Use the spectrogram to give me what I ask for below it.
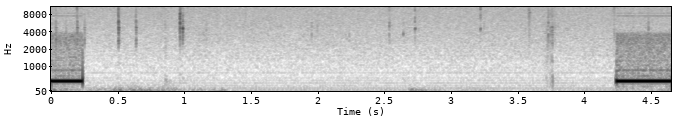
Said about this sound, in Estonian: Vähemalt telefon on tal olemas. Jah. Ja kutsub.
